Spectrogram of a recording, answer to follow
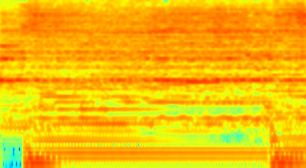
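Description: Gospel church music: held chords over a deep bass, with singing. The bass moves to a new chord just after the start.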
